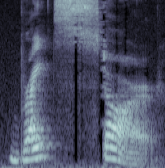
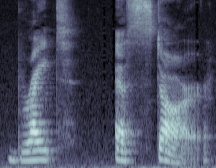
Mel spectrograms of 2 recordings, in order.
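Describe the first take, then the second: First: Bright runs straight into the s sound. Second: An extra vowel sound comes before the s. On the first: The speaker calls it right. "I'm going right from the word bright into this sound" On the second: The speaker calls it wrong. "not bright a star"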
